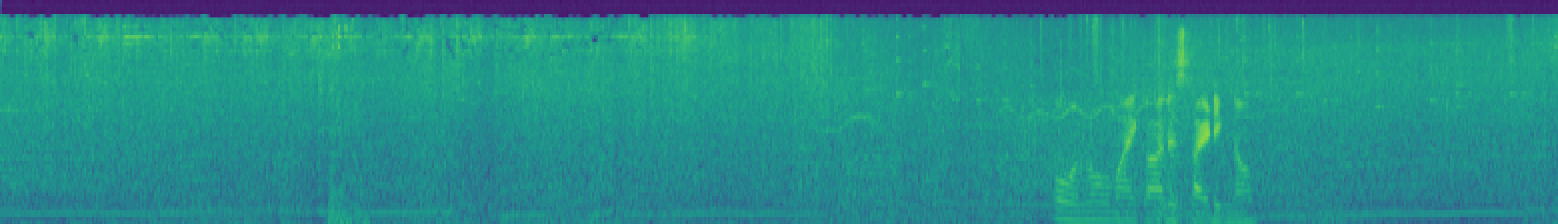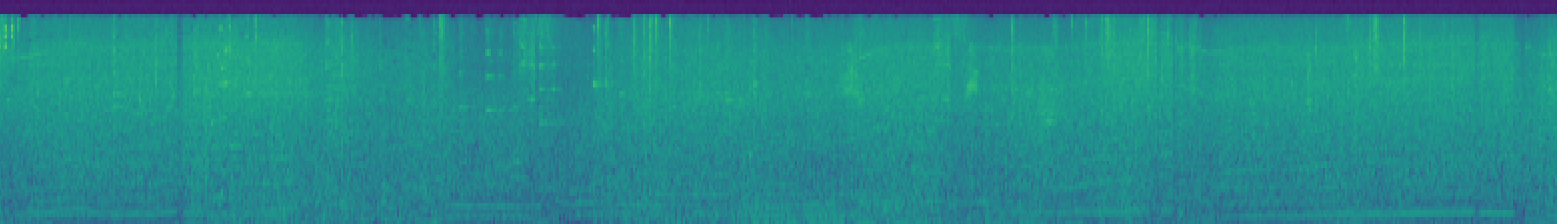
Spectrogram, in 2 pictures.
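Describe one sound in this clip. A car engine drones and revs steadily.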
